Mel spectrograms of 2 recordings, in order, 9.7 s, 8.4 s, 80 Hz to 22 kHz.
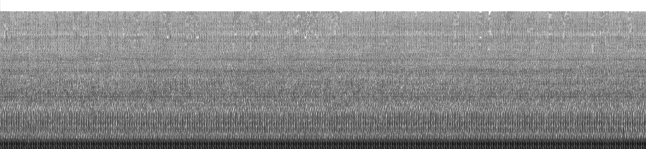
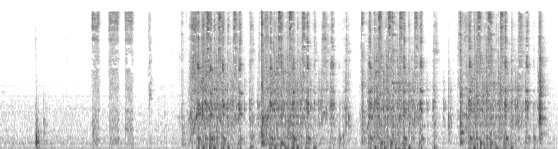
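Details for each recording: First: Small estate-sale generator engine (owner guesses under 20 years old) running after taking apart the carburetor and flushing dark, years-old fuel from lines, with fresh oil; loud, steady, even hum with no hunting, popping or misses, now running nicely. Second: Estate-sale generator with no primer and good compression, won't start; pull-cord cranking, choke open, catches a second or two on starting fluid and dies each time; cause not yet confirmed.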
